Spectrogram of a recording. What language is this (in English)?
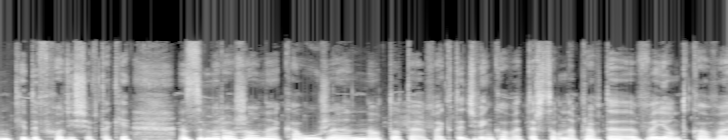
Polish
